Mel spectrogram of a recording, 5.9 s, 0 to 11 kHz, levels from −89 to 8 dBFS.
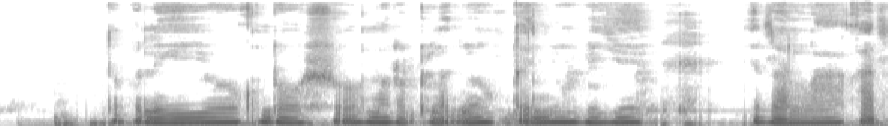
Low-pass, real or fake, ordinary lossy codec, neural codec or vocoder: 9.9 kHz; real; AAC, 64 kbps; none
